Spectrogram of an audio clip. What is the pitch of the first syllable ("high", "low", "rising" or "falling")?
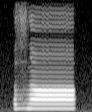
low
